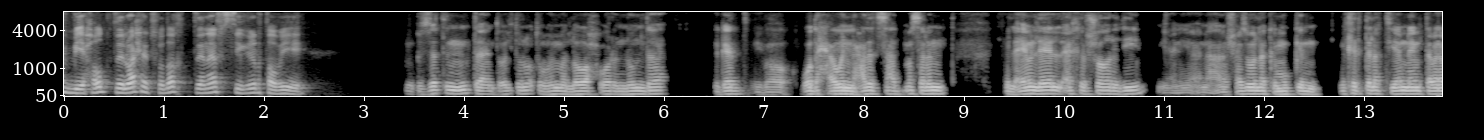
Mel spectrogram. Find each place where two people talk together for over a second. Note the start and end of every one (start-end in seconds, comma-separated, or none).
none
